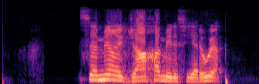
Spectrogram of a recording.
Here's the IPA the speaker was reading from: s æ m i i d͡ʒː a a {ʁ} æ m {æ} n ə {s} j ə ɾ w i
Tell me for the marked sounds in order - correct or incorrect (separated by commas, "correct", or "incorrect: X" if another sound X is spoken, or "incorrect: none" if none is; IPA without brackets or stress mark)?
incorrect: χ, incorrect: i, correct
